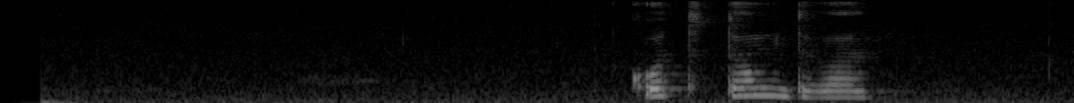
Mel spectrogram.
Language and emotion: Russian, neutral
